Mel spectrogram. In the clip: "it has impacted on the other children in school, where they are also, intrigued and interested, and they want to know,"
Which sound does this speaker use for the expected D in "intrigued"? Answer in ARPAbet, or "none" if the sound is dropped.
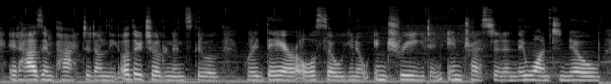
D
